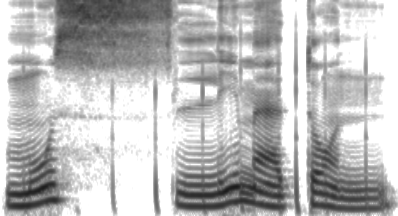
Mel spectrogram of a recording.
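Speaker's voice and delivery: Muslimatun stretched out very slowly, syllable by syllable; very slow model word. Shown as a demonstration. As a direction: draw out Muslimatun for the class to hear each sound. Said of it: "and you say".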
